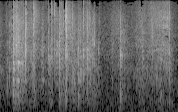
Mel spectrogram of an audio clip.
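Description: Clear plastic packaging bag crinkling as it is squeezed and pulled off a model lumber load: a rapid crackle that thins out toward the end.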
